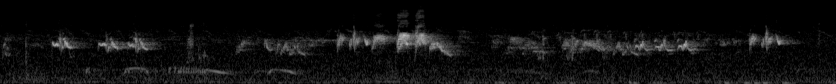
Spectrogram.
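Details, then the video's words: Song of Red-whiskered bulbuls played to caged birds to make them excited, from a decoy-trapping setting: lively runs of chirpy, rolling phrases. A few soft, low, curved whistles sound in the first half. "ต่อเพนียดนกกรงหัวจุกแก้มแดง เปิดให้นกฟัง ยั่วให้นกคึก"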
